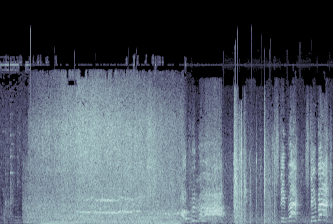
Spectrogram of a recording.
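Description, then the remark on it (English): A car starts up and revs loudly as a woman gets into it after running across the road, its engine note rising over a rushing roar, then cuts out as someone begins shouting urgently. “Max is sipping wine in the restaurant, then notices Lucy running across the road and getting into her car.”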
